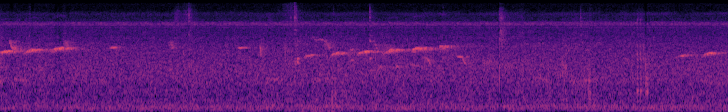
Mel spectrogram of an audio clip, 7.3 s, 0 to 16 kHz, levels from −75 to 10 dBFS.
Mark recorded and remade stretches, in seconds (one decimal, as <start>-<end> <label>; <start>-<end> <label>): 0.0-7.3 recorded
